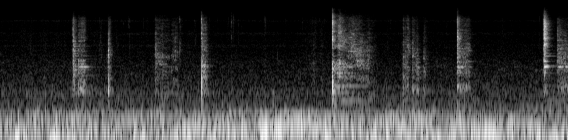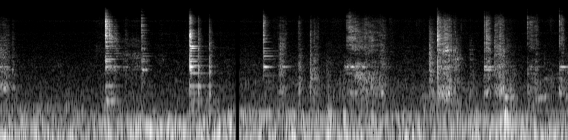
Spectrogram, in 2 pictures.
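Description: A pan of stir-fried rice cake with onions being stirred, with repeated sharp scrapes and clinks of a utensil against the pan over a soft sizzle, evenly spaced through the clip, no talk.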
